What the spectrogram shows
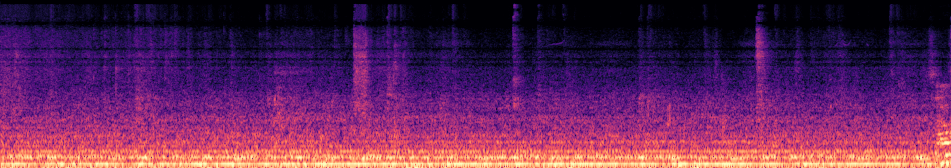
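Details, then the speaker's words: Samsung dryer running on heavy duty after heating coil work: steady low hum with even tumbling rumble, no scraping or squeal; dryer works normally. "Sounds like it works."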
